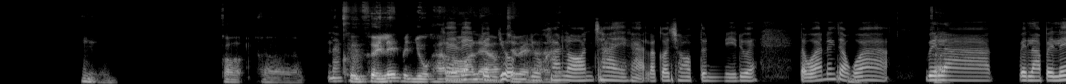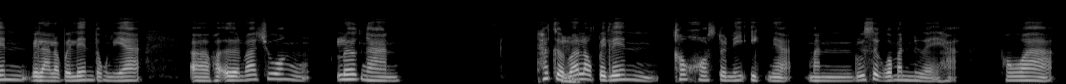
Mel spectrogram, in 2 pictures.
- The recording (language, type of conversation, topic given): Thai, advice, คุณสูญเสียแรงจูงใจและหยุดออกกำลังกายบ่อย ๆ เพราะอะไร?
- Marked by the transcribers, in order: tapping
